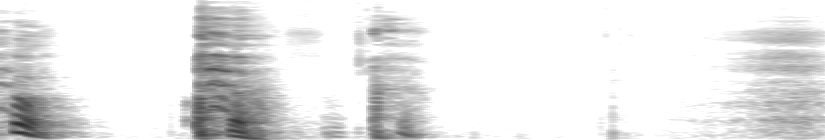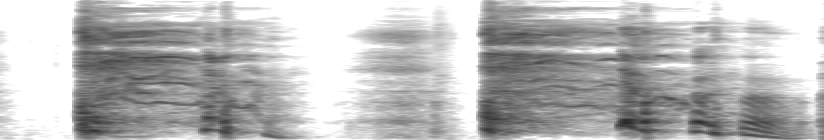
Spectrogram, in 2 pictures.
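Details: Persistent cough that will not go away: a morning coughing fit of harsh, forceful coughs in clusters, with throat clearing and gasping breaths between them.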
